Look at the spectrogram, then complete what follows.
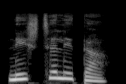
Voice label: "ನಿಶ್ಚಲತೆ", Kannada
